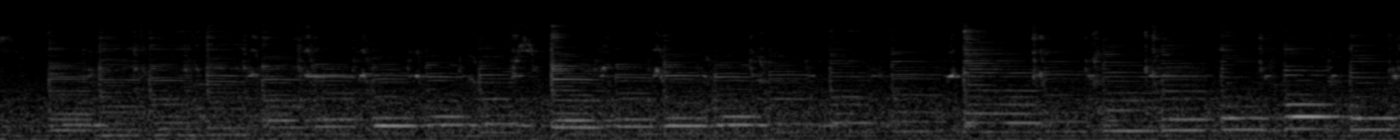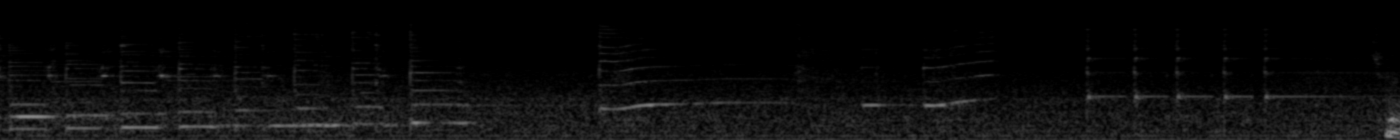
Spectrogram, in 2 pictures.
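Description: Electric guitar strings, a Fender Duo-Sonic's, picked note by note climbing up the fingerboard with each note bent upward, as a check for bends choking out after fret levelling. Near the end, high notes on the last frets are bent and then picked repeatedly; this is the only spot where a bend chokes out, and only barely.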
